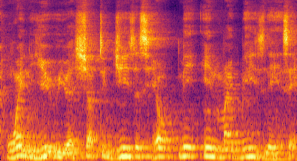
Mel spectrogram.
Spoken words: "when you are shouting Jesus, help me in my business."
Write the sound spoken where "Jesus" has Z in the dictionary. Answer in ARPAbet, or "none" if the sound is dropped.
Z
